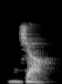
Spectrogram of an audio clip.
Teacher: the sound is going to be short and up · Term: path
